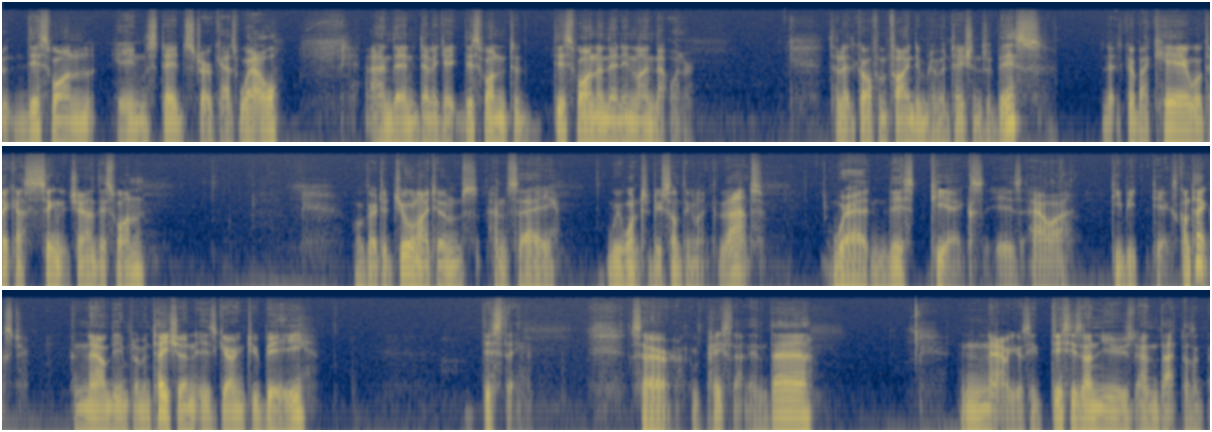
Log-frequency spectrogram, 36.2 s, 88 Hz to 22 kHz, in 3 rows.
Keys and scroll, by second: 14.5 super+c, 18.0 super+v, 21.3 super+c, 23.0 super+v, 29.9 super+c, 31.6 super+v.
